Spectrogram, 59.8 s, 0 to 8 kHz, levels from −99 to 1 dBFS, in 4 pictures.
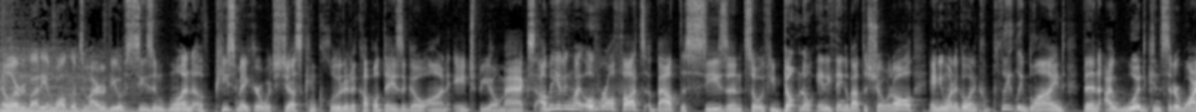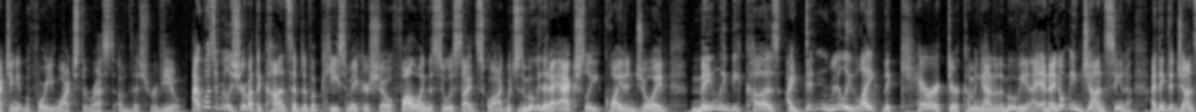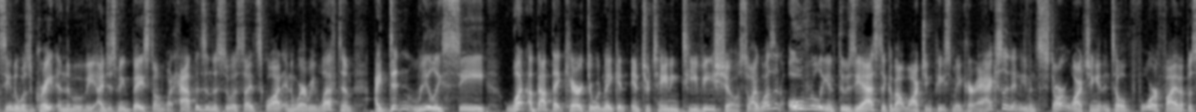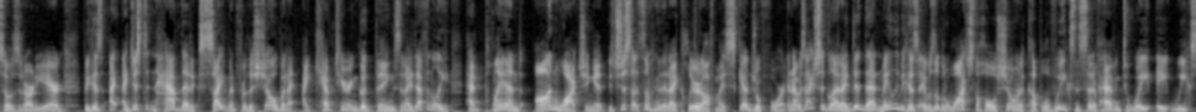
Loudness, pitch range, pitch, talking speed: -26 LUFS, 120-175 Hz, 145 Hz, 240 wpm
